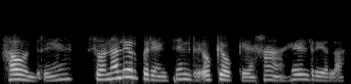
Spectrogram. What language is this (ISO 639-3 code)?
kan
